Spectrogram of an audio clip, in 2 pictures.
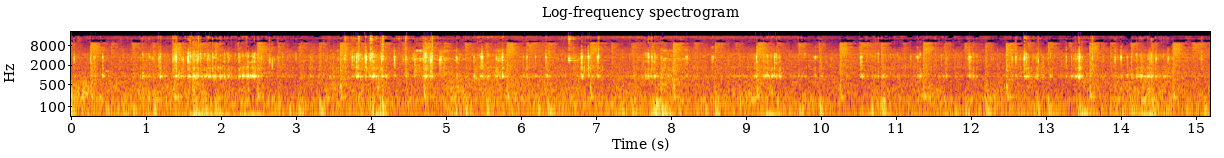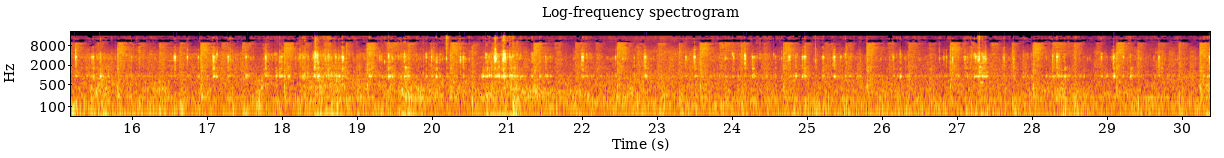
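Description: Riding noise of a moving mountain bike picked up by a handlebar-mounted camera: a steady rumble of wind and tyres on the road, with scattered irregular clicks and rattles from the bike.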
